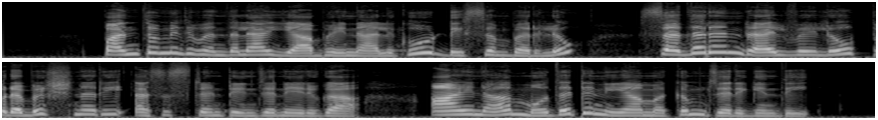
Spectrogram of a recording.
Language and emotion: Telugu, neutral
